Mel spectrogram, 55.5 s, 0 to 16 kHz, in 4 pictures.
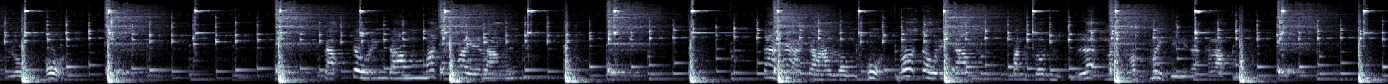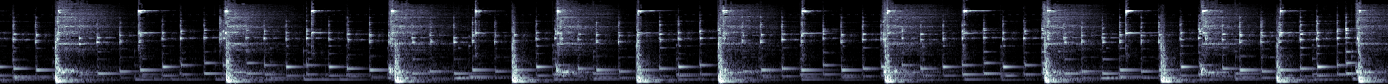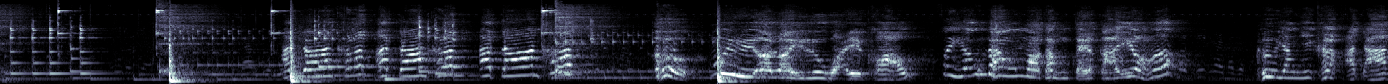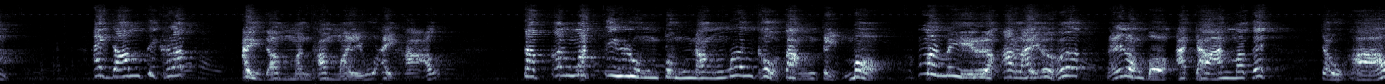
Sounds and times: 0.0s percussion 36.0s

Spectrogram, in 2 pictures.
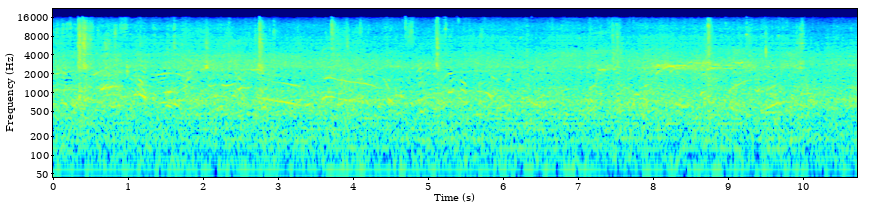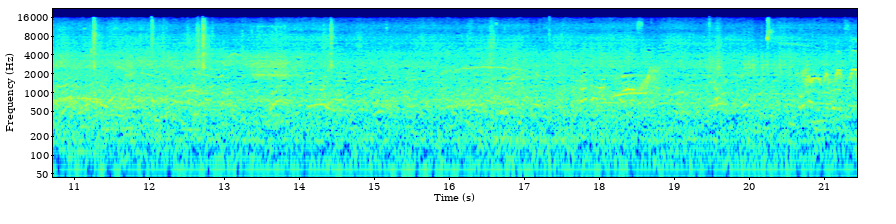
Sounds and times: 0.0s crowd walla 21.4s

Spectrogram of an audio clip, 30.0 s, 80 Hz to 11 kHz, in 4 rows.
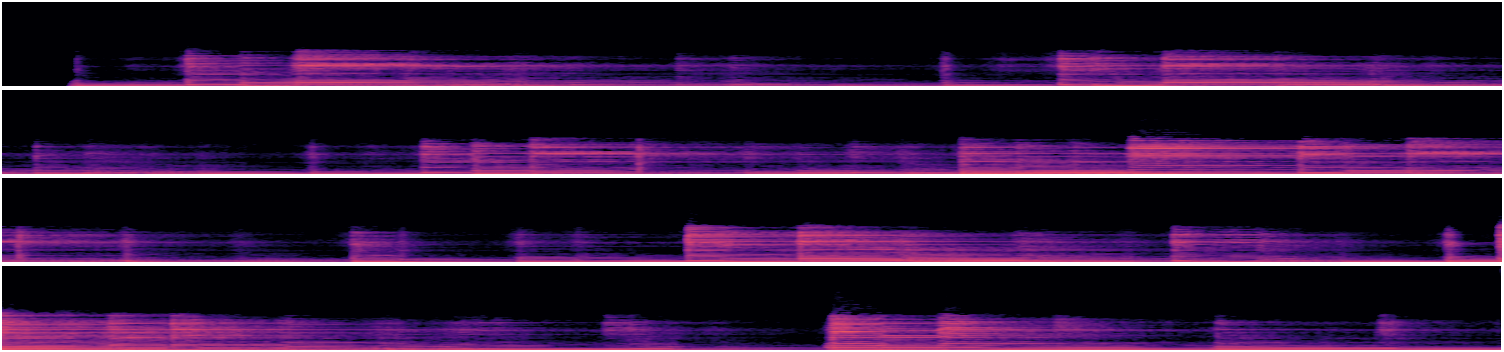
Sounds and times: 0.0s guitar 29.9s

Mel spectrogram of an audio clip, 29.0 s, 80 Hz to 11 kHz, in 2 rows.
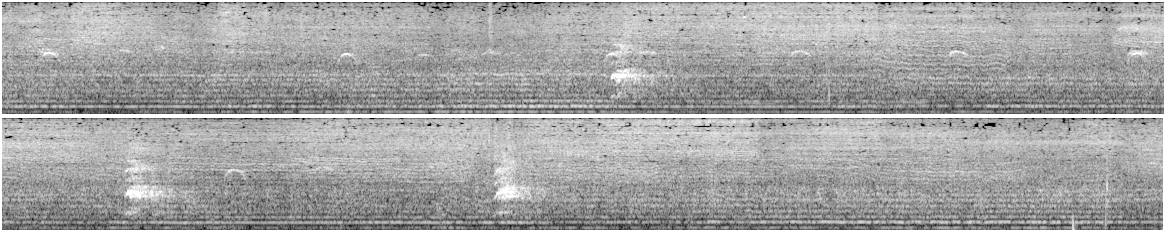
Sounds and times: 0.0s bees 29.0s
0.3s birds 2.6s
4.0s birds 6.5s
7.4s birds 10.5s
7.6s goose 8.2s
11.6s birds 12.6s
13.9s birds 14.8s
16.0s birds 19.0s
16.1s goose 16.7s
16.1s hens 16.7s
19.8s birds 21.7s
20.7s goose 21.3s

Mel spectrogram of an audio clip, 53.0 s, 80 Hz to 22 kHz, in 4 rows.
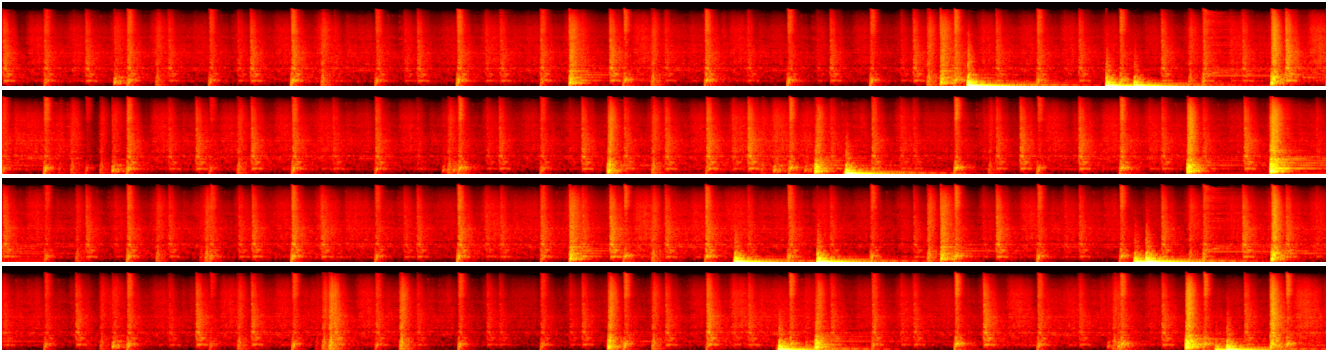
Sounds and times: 9.5s Jazz brush-loop 12.5s
21.2s Jazz brush-loop 22.8s
33.8s Jazz brush-loop 35.7s
37.8s Jazz brush-loop 39.3s
47.5s Jazz brush-loop 48.5s
51.7s Jazz brush-loop 52.9s

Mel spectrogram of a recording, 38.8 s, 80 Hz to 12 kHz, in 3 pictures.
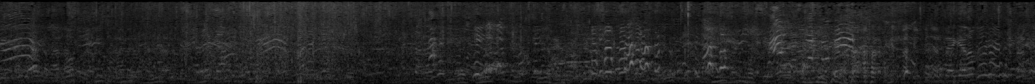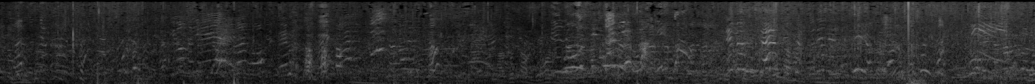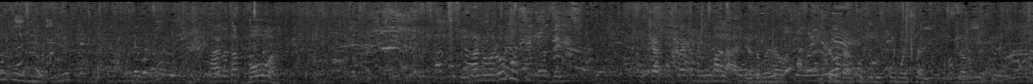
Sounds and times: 0.0s Water 38.7s
2.2s Splash 4.9s
5.4s People enjoying 11.8s
13.1s People enjoying 18.8s
19.8s People enjoying 38.7s
20.5s Splash 38.7s

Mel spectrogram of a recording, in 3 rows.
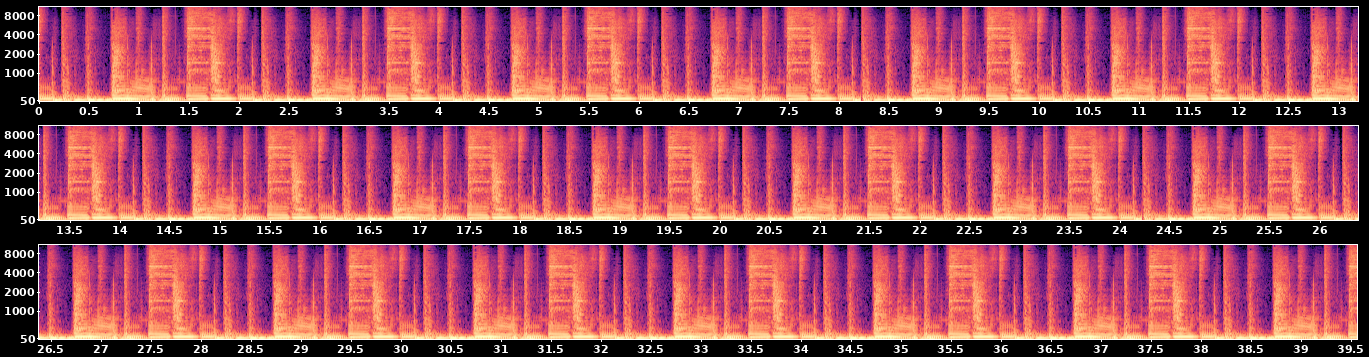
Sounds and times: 0.0s bass 39.5s
0.0s drums 39.5s

